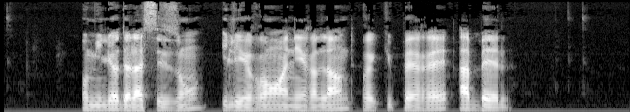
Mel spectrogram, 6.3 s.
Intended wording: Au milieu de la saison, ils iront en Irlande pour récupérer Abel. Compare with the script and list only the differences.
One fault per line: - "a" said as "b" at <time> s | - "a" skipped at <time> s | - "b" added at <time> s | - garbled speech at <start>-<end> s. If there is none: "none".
- "pour" skipped at 3.5 s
